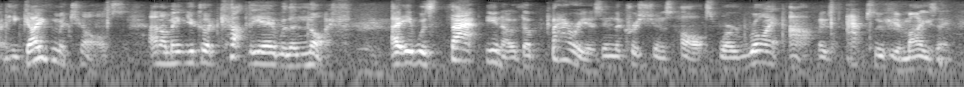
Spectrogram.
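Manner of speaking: normal talking voice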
